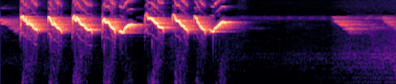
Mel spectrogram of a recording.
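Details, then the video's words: Ngiriwik call of a white-eye, played to caged white-eyes to encourage singing: about eight sharp, high, downslurred chirps at a steady quick pace, then a pause and a faint thin whistle. "pancingan pleci ngiriwik agar cepat ngalas dan gacor"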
